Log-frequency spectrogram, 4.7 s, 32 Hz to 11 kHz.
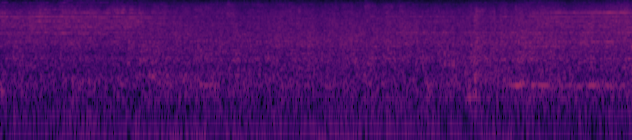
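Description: A freight train rolls in the Run8 train simulator game, a steady low rumble of wheels and cars with faint squeals, continuous and even throughout.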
